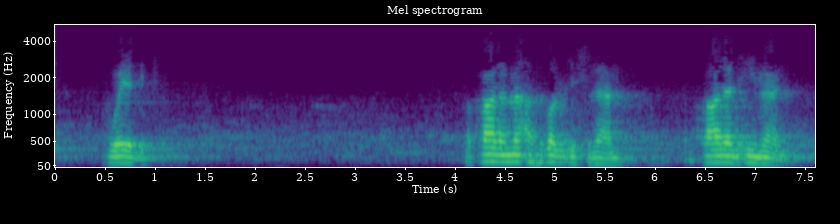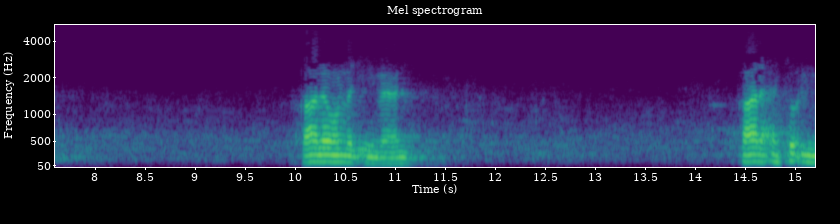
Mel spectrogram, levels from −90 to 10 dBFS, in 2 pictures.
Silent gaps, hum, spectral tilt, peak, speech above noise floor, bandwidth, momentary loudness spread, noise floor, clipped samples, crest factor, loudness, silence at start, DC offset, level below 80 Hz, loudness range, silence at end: none; none; -14 dB/octave; -2 dBFS; 35 dB; 2.7 kHz; 22 LU; -53 dBFS; under 0.1%; 22 dB; -19 LUFS; 0.5 s; under 0.1%; -66 dBFS; 7 LU; 0 s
